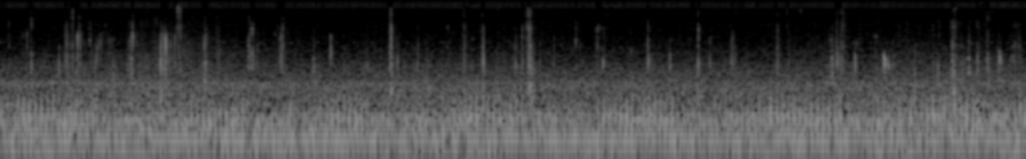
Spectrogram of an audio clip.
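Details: Siamese cat, one and a half years old, abandoned soon after birth, purring while sucking its owner's middle finger, which it does daily: steady low rumbling purr throughout with faint soft clicks and rustles.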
